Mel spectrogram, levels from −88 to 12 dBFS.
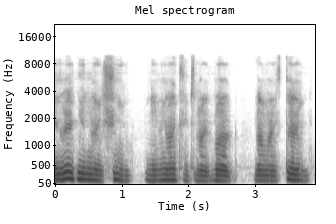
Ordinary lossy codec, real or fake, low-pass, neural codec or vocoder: none; fake; 9.9 kHz; autoencoder, 22.05 kHz, a latent of 192 numbers a frame, VITS, trained on one speaker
